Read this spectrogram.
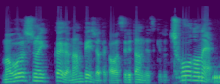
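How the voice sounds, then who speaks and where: A man's voice: mid-range voice, sing-song, rapid-fire, crowd noise. A man co-hosting a casual talk podcast, chatty and laughing often, explaining things at length with plenty of fillers. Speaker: podcast co-host. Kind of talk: casual chat. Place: recording room in Tokyo.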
